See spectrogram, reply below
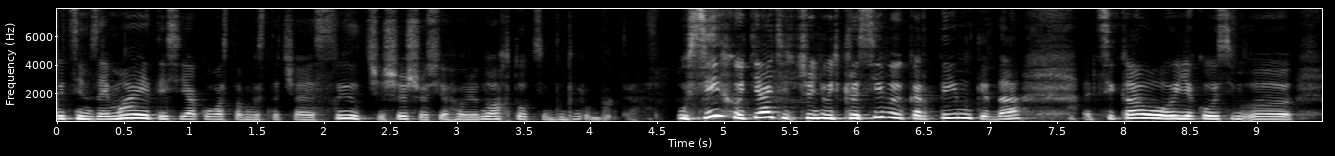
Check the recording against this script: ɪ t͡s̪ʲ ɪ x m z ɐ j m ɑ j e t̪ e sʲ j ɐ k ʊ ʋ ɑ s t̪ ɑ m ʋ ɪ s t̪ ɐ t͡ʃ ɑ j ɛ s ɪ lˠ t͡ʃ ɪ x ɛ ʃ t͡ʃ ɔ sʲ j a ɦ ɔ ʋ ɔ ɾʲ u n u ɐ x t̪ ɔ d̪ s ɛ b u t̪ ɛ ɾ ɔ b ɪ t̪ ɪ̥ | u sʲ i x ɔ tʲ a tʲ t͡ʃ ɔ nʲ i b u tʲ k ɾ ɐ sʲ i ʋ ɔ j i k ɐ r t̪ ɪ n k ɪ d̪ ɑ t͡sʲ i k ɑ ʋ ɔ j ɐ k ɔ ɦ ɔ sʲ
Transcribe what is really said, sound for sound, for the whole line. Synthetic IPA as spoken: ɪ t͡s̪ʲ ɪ m z ɐ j m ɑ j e t̪ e sʲ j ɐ k ʊ ʋ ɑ s t̪ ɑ m ʋ ɪ s t̪ ɐ t͡ʃ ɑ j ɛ s ɪ lˠ t͡ʃ ɪ ʃ ɛ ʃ t͡ʃ ɔ sʲ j a ɦ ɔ ʋ ɔ ɾʲ u n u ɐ x t̪ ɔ t̪ s ɛ b u d̪ ɛ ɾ ɔ b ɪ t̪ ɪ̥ | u sʲ i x ɔ tʲ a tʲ t͡ʃ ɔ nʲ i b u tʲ k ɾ ɐ sʲ i ʋ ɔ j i k ɐ r t̪ ɪ n k ɪ d̪ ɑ t͡sʲ i k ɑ ʋ ɔ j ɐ k ɔ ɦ ɔ sʲ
